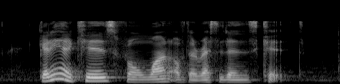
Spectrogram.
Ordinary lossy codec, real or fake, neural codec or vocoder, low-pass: none; real; none; none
